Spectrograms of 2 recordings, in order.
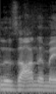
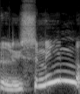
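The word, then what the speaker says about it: Lusamine: The villain Luzanime is very Luzanime? Luzanime? I have never heard someone. Isn't it Lucamine?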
